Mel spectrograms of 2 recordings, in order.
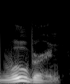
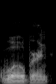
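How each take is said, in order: First: It is said the local, unexpected way. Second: It is said the way the spelling suggests. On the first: This is what the town is actually called. The speaker calls it right. "it's called Woburn" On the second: This is what the spelling suggests. The speaker calls it wrong. "definitely looks like Woburn"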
